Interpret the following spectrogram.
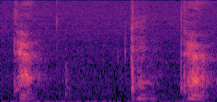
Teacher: alveolar here means that the tip of the tongue always actually touches the alveolar ridge, the upper teeth, probably the backyard of the upper teeth.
